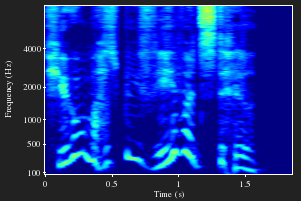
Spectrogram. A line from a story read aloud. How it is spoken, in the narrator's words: expostulates, giggling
